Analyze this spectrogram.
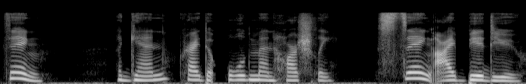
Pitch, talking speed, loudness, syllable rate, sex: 200 Hz, 125 wpm, -18 LUFS, 3.3 syllables/s, female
